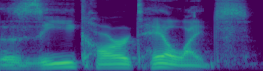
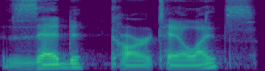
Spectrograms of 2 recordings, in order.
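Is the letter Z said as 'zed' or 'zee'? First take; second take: zee; zed. First: The letter Z is said the American way, 'zee'. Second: The letter Z is said the English way, 'zed'.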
